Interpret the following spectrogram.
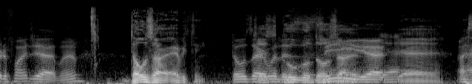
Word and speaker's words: Doughzart: I say Doughzart, and they go, "I bet you it's spelled with the Z." And I was like, Yeah, of course. yeah, Like it is Mozart.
